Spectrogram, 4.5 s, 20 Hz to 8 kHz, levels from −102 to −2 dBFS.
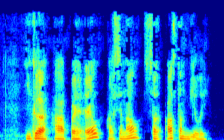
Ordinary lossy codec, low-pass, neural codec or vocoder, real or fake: MP3, 32 kbps; 7.2 kHz; vocoder, 22.05 kHz, 80 mel bands, WaveNeXt; fake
